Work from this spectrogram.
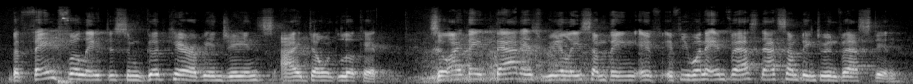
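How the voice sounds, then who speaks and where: A woman's voice: medium pitch, slight background noise. Woman from guyana firing up a conference crowd, rallying and repeating herself, echoey hall. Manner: rousing, repetitive rallying. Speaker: conference founder giving opening remarks. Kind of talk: conference speech.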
